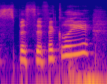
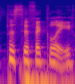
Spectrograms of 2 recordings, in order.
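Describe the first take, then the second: First: The word begins with the sound 'spe'. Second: The word begins with the sound 'pa'. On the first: The speaker calls it right. "instead of saying" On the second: The speaker calls it wrong. "she says specifically, like the Pacific Ocean"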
